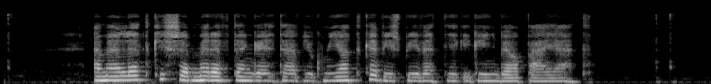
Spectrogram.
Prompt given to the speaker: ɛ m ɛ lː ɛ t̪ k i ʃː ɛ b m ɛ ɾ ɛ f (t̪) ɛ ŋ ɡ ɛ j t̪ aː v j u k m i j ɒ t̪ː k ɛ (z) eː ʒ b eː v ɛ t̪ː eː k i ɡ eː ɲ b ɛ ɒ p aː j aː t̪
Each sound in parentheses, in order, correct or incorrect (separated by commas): correct, incorrect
